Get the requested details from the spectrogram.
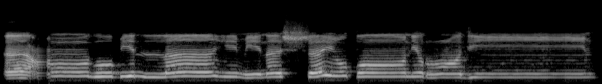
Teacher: kesalahan dalam membaca isti'azah pada kaidah mad itu seringkali masuk ke rongga hidung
